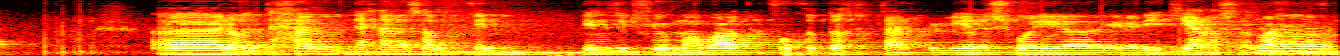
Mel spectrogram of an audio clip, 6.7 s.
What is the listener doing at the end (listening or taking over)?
taking over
